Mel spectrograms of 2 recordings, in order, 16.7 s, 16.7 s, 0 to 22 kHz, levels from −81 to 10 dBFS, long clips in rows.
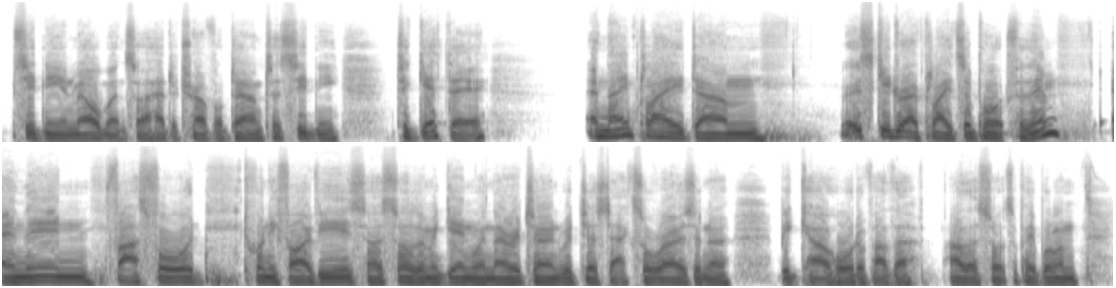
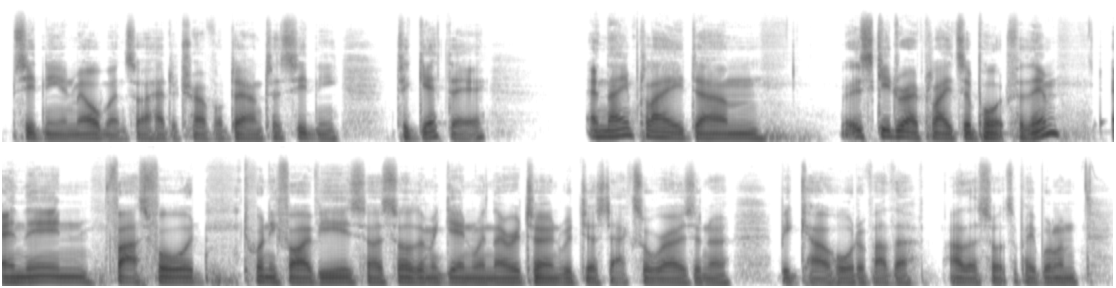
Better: second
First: distortion; heavy; 7 dB below the speech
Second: none

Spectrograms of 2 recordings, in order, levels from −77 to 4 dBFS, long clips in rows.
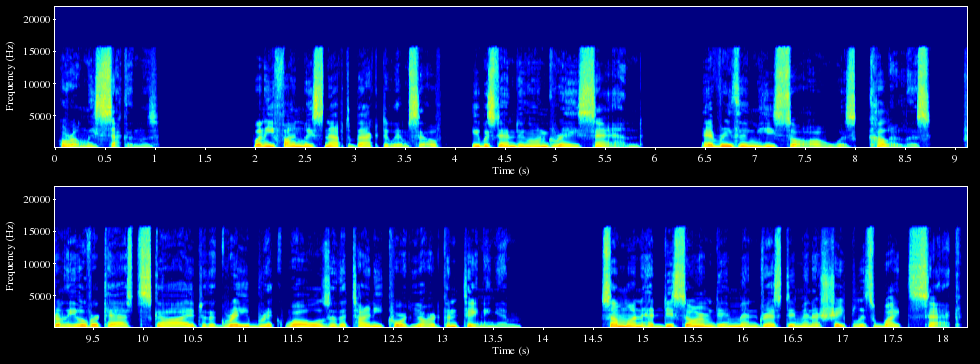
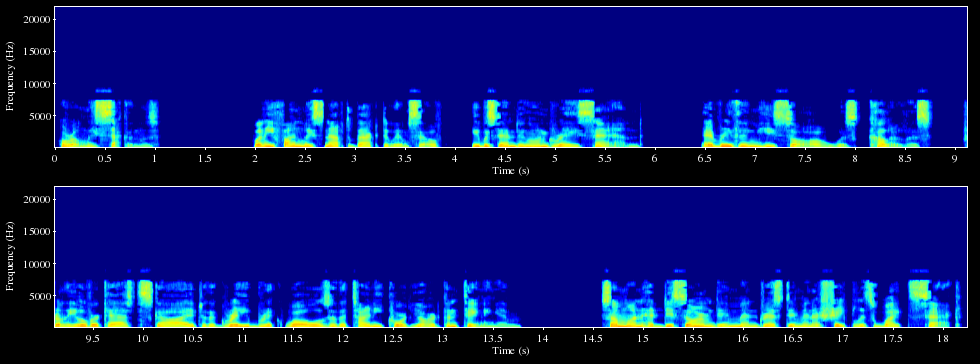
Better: first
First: none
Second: garbled, watery; slightly

